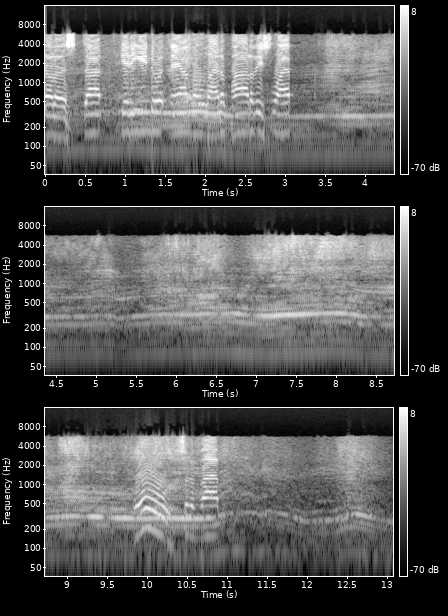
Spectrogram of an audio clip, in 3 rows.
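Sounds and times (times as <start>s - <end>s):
boat engine running hard: 0.0s - 13.0s.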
